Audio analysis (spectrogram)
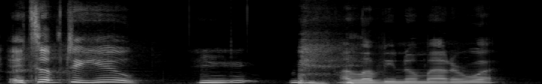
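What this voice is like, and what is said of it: Imitates another person's voice. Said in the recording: “my impression of Xerxes”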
